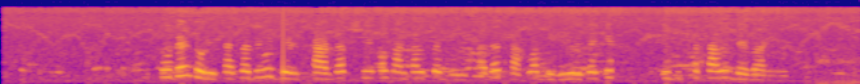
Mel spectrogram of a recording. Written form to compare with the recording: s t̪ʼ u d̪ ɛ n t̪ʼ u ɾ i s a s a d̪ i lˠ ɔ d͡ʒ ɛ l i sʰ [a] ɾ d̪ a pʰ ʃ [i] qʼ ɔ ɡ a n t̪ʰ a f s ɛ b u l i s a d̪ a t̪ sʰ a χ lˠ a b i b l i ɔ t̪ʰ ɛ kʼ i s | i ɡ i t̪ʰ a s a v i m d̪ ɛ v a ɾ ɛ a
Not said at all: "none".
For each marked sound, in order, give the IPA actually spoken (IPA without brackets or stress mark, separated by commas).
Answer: a, iː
